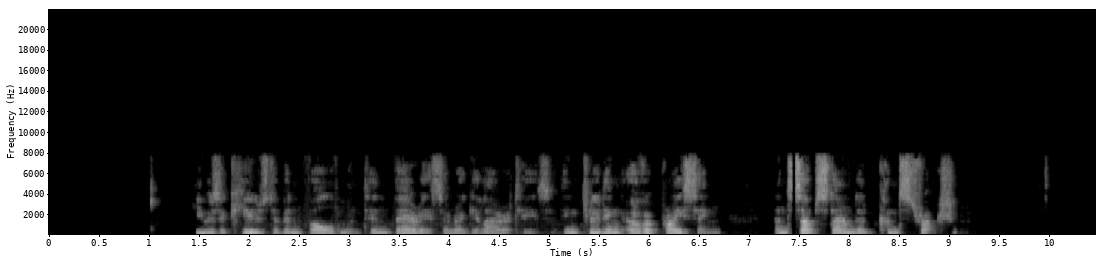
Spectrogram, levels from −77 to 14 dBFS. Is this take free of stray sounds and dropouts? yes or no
no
